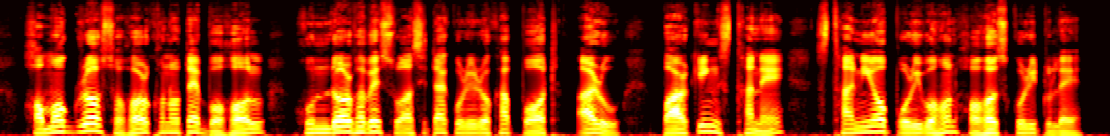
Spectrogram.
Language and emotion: Assamese, neutral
